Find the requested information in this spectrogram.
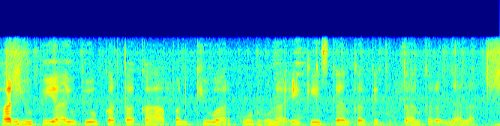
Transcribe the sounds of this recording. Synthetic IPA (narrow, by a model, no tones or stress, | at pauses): həɾjuːpiaːiʊpjoːɡkəɾt̪akaaːpənkjuːaːɾkoɖʱɦoːlaʔeːkeɪskənkəɾkebʱʊɡt̪aːnkəɾəld͡ʒa̰ːlaː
